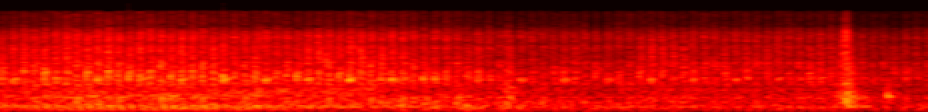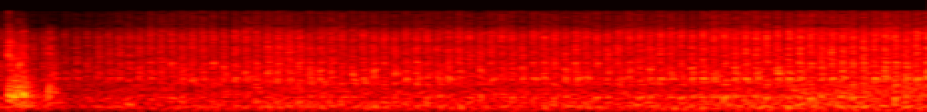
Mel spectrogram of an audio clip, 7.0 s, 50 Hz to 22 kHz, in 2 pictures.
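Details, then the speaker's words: Land Rover Series 3 2.25 diesel, five-bearing engine, after 10–15 s of glow plugs: knock coming in with revs over the idle clatter, roughly three a second, going away when revs drop; owner suspects timing or fuel pump, timing known to be out. "it's quite a good strong engine apart from this knocking sound there it is you can just hear it coming in now but when I let off the revs it goes and it does run quite nice"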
